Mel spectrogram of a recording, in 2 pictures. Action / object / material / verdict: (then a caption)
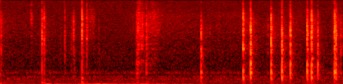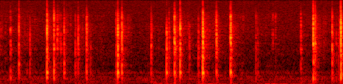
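tap / cardboard box with book and pencils inside / cardboard / none. Fingertips of both hands tap, rub and scratch across the printed lid of a large, flat cardboard box for a Christmas colouring book kit, with coloured pencils visible along its bottom edge, lying on a table and hollow inside with a book and pencils. Irregular runs of short, dry taps sound as low, hollow thuds with brief bright clicks that die away almost at once. Soft rubbing and scratching fill the gaps between them.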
